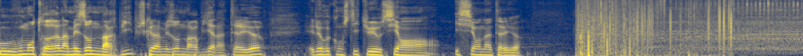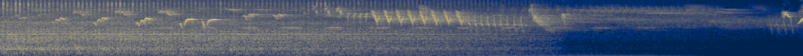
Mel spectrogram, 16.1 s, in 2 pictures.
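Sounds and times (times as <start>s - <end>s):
bird chirping and trilling: 8.6s - 14.8s.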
